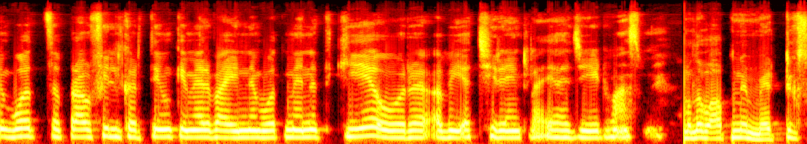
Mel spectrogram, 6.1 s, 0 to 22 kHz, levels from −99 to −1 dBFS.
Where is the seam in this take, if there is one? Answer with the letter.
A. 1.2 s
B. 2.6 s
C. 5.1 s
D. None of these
C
